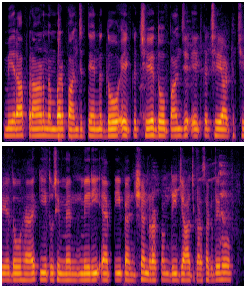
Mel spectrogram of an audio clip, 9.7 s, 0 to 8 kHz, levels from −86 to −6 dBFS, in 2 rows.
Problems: none marked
